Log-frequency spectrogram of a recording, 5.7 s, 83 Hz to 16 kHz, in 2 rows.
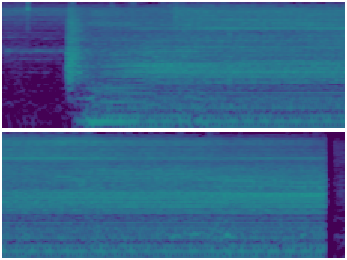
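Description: Vacuum pump of an OK Products FR2 shock bleeding and filling unit switching on about half a second in and running with a steady electric-motor hum, then switched off abruptly near the end.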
